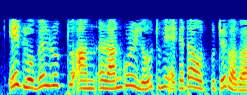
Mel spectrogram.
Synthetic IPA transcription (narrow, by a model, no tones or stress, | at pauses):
ejɡlobɛlɹup̚tʊʔaɹankoɹilotumiɛkɛtaɔt̚putɛpaba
